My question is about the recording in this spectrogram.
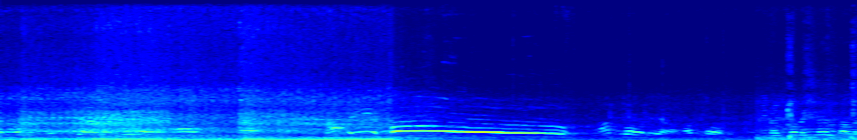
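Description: A tractor engine running as the tractor drives the course, with voices over it. About halfway through the engine sound drops away, and a loud, drawn-out falling tone, the loudest sound, follows.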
